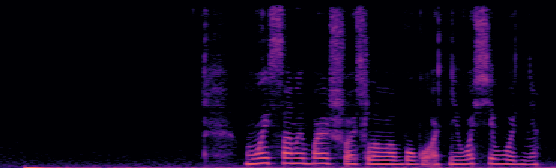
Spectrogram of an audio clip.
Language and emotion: Russian, neutral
